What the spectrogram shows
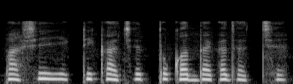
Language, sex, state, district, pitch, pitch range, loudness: Bengali, female, West Bengal, Cooch Behar, 235 Hz, 225-245 Hz, -17 LUFS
